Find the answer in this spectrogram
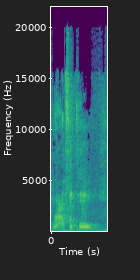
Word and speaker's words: GraphiQL: This is called Graphical. It's spelled GraphIQL.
